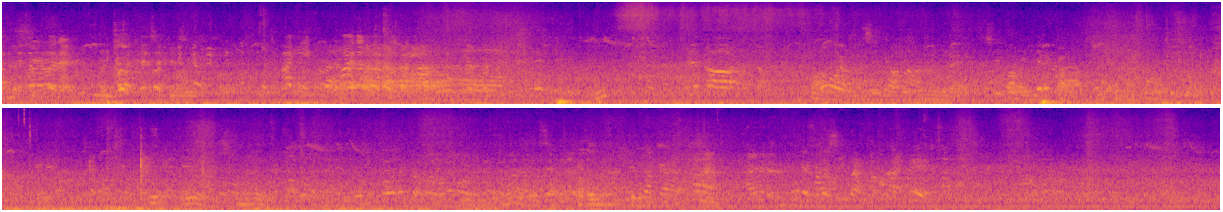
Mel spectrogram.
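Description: Men call out to each other in the distance outdoors.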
